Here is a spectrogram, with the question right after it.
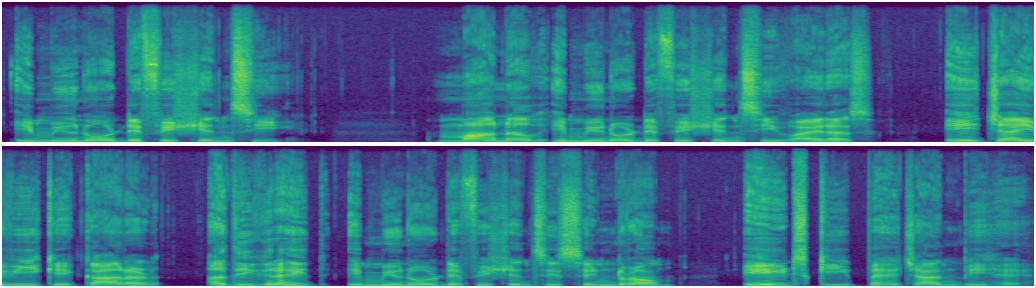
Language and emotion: Hindi, neutral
